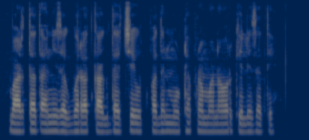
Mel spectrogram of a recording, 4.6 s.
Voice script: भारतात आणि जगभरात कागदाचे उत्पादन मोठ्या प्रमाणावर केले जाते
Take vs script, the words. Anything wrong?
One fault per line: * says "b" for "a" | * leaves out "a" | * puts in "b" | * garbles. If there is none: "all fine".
all fine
